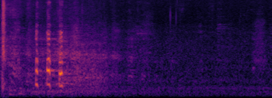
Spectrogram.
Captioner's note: laughing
